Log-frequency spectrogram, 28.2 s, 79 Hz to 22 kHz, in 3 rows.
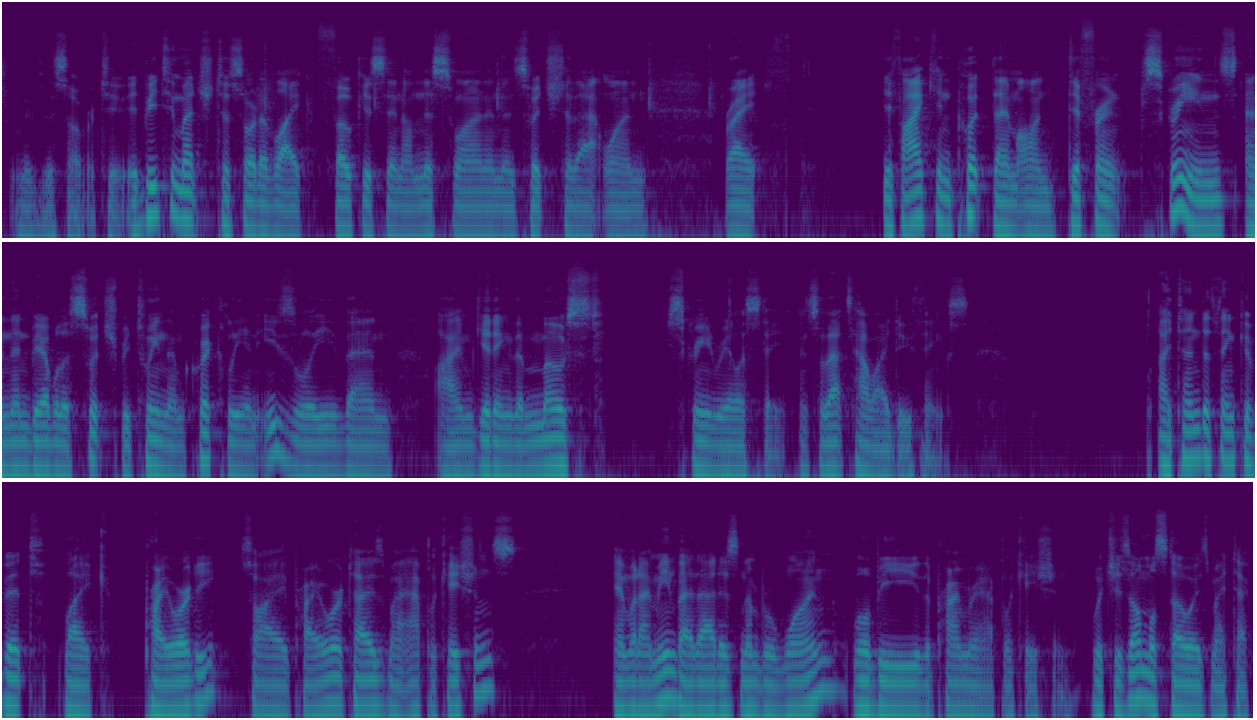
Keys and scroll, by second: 1.9 alt+f, 2.7 alt+f, 3.2 alt+k, 3.6 alt+f, 4.2 alt+f, 4.5 alt+h, 4.8 alt+f, 8.2 space, 8.5 [.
